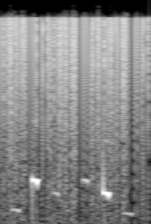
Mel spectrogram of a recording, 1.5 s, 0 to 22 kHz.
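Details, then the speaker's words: PCM1808 ADC and PCM5102 DAC on a Raspberry Pi Pico audio effect, breadboarded; choppy crackle with chirpy blips over hiss while adjusting feedback and wet-dry pots; owner suspects breadboard noise, cause unconfirmed: audio crackling noise. "and turn the wet-dry balance up, I've got control over the amount of feedback and the balance between the wet and dry signals, but I'm going to have to do something about that noise because it's horrendous."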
